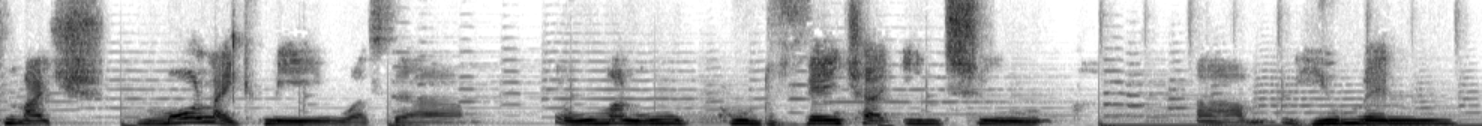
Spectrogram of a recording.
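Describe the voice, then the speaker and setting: A woman's voice: fairly low pitch, a little mellow, rough recording. A woman in her fifties from Zimbabwe, a guest talking through her background with frequent ums and restarts. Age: 50s. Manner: hesitant, many ums and restarts. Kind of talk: casual interview conversation.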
